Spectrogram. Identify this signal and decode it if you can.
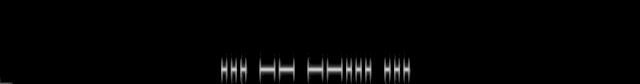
Morse code, heard as a keyed tone, about 25 wpm, 700 Hz. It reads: SM7S
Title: DXCC-100 Call Signs - 4 Characters - Repeated 2x - 25wpm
